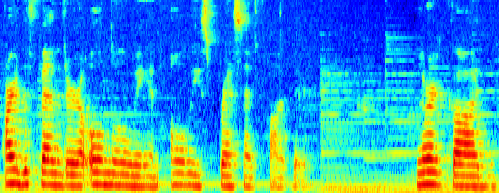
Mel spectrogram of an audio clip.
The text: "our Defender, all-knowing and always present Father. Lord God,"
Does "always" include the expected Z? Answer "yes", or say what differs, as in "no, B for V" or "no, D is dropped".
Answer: no, S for Z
